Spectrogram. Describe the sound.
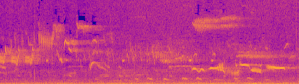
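Song of a redstart, a series of high, thin chirps and short warbled phrases repeated against a steady hiss of background noise.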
